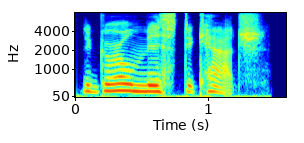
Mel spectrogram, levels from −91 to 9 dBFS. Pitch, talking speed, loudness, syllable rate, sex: 215 Hz, 190 wpm, -15 LUFS, 4.4 syllables/s, female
